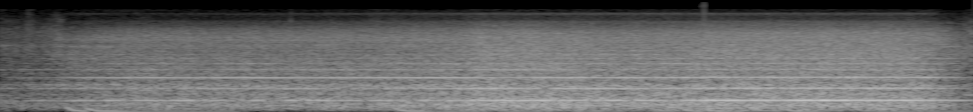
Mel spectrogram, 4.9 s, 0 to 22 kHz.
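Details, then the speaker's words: EcoFlow Delta 2 Max power station with the mic held just off the intake vent. A constant high-pitched cooling-fan whine sits over a soft airflow hiss. "Can you hear that whining sound coming out of the EcoFlow? I sure can."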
